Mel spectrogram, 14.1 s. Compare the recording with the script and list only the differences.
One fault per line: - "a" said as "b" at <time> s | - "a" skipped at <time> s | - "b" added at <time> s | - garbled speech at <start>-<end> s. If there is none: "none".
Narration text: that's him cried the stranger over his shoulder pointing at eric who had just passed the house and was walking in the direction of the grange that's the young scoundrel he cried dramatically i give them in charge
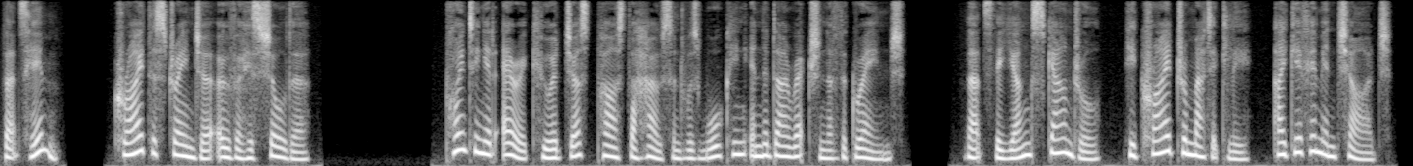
- "them" said as "him" at 13.1 s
